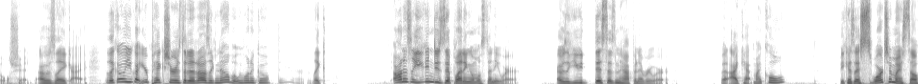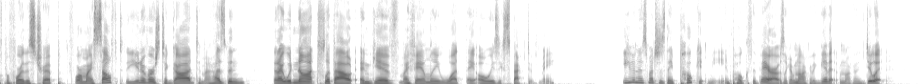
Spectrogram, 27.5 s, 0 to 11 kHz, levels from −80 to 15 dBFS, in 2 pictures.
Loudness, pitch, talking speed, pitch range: -29 LUFS, 195 Hz, 225 wpm, 165-245 Hz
